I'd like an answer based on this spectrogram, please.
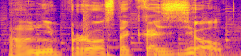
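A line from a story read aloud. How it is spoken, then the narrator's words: Sobbing. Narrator (Russian): всхлипывал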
